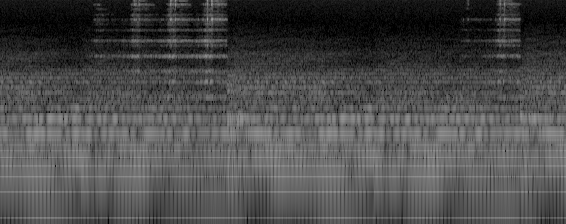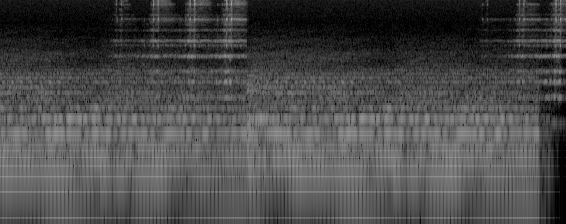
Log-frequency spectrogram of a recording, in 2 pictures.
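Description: A dark melody sample built in FL Studio, slowed by a halftime effect and smeared through Portal delay and reverb, plays as a sustained, droning, heavily echoed tone with slow swells and faint high shimmer, moderately quiet and alone before cutting off.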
